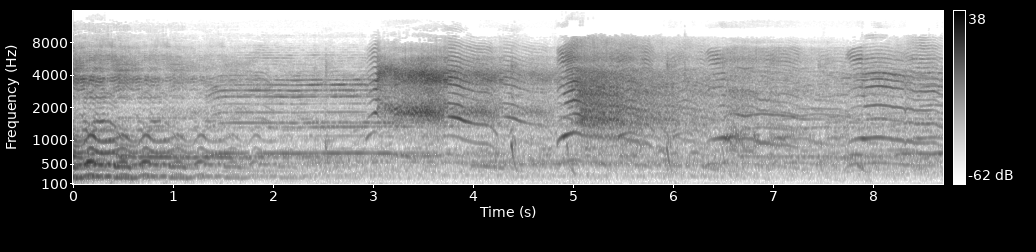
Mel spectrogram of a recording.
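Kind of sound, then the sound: human body sound, baby crying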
